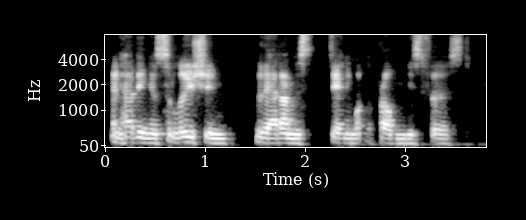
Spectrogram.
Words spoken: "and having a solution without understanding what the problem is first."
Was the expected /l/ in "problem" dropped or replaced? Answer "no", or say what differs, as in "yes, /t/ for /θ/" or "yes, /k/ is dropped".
no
